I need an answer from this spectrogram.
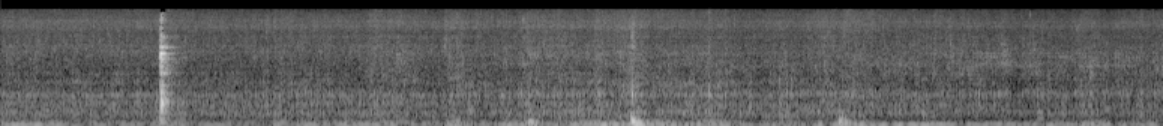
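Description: Chicken pieces with onion, grated carrot and chopped bell pepper frying in oil in a pot, a faint steady sizzle. A spatula clacks sharply against the pot about a second in, with a few softer knocks of stirring later.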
